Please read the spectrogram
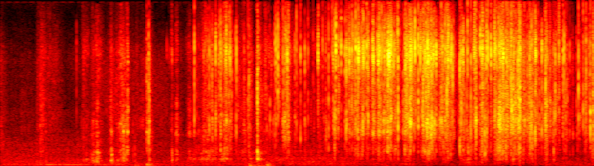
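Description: Clear plastic wrapper on a sports-card pack crinkling and crackling as it is pulled open by hand. A few scattered clicks and rustles come first, then dense crinkling from about two seconds in.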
